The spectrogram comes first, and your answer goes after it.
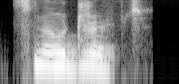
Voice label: "snowdrift", Indian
